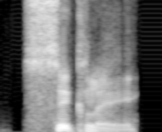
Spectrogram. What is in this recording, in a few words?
"sickly", British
